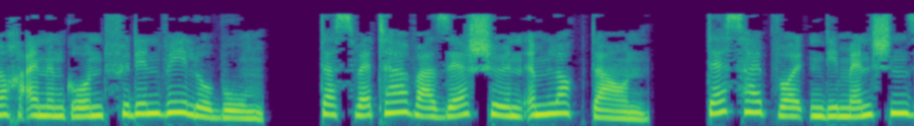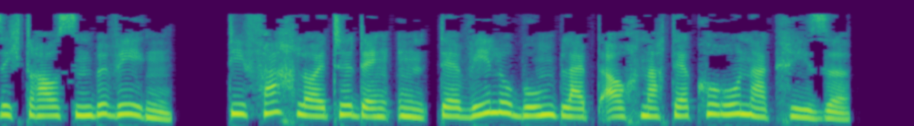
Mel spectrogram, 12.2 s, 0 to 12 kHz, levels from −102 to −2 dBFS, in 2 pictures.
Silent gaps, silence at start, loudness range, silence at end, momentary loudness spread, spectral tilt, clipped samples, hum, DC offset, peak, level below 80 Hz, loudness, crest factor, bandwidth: 1.83-2.14 s, 4.37-4.71 s, 7.29-7.60 s, 8.97-9.01 s; 0 s; 1 LU; 0.4 s; 6 LU; -5 dB/octave; under 0.1%; none; under 0.1%; -4 dBFS; -60 dBFS; -19 LUFS; 16 dB; 8.8 kHz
